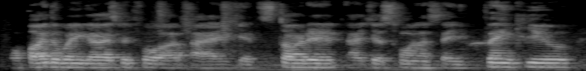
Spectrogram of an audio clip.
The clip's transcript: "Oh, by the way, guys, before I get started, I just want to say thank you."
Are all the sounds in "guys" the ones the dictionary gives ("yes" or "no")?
yes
